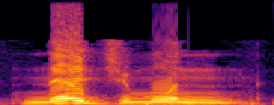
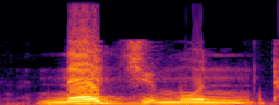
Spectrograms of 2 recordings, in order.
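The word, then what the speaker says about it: Najmun (نجم): The next word is Najmun. Najmun. Two syllables.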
